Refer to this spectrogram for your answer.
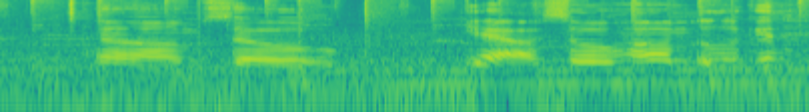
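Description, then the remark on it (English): A truck engine, running a little rougher and louder than usual, drones loudly and steadily from inside the cab while the truck is driven, a heavy low rumble running the whole time beneath a person talking. “So, I was a little worried because, like, my truck started running a little bit rougher. It's a little bit louder, which I feel like you can kind of hear right now.”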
